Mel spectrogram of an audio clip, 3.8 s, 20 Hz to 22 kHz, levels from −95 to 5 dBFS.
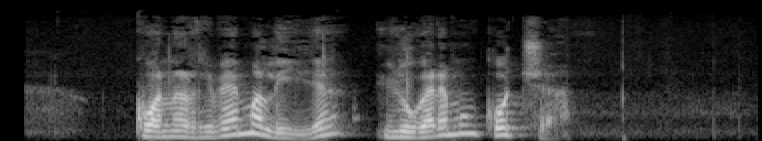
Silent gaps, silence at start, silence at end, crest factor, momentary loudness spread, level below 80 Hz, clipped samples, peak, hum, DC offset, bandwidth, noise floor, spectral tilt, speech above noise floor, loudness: none; 0.7 s; 0.95 s; 20 dB; 12 LU; -70 dBFS; under 0.1%; -2 dBFS; none; under 0.1%; 13.5 kHz; -60 dBFS; -6 dB/octave; 41 dB; -20 LUFS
